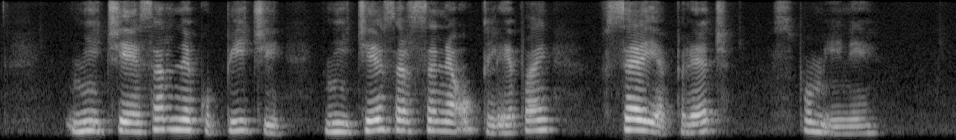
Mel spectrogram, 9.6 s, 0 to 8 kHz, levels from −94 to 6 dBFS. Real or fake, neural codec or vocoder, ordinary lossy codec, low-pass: fake; codec, 16 kHz, 6 kbps, DAC; none; none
